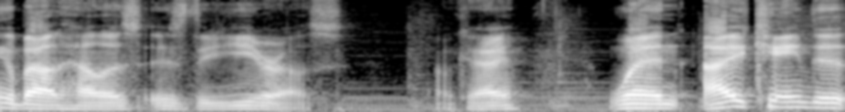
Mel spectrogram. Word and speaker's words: gyro: euro all right and notice I pronounce it Euro it's not gyro Euro all right here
